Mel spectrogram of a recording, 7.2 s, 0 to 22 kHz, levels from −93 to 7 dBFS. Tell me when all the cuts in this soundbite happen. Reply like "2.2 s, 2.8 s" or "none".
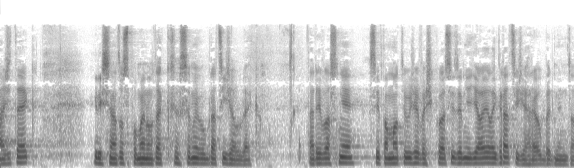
1.0 s, 3.8 s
